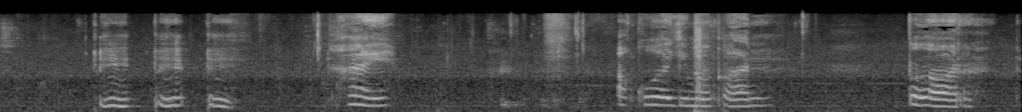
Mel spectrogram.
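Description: A young woman speaks close by in short, animated bursts.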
